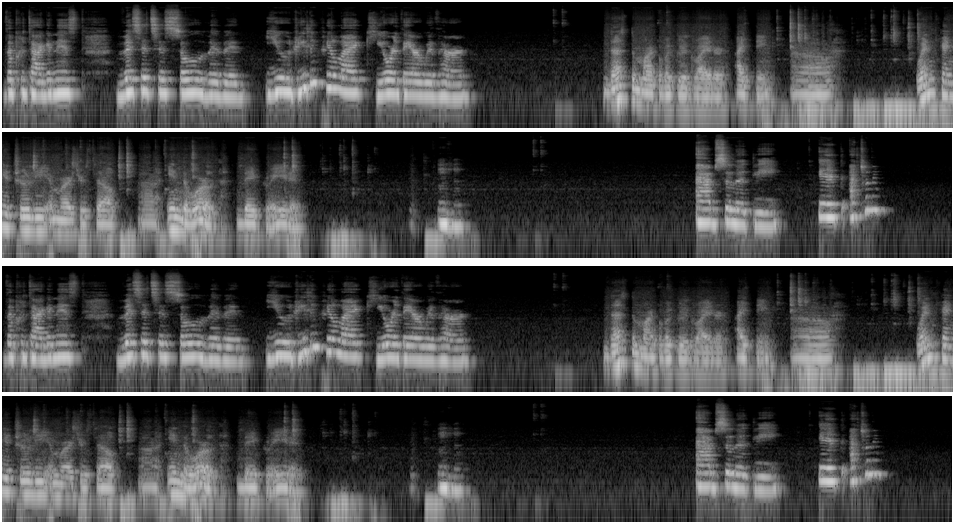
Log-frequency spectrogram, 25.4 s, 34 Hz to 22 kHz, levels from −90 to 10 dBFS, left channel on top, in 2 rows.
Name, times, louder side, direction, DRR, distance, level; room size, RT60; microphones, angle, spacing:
voice 1, 0.0-3.2 3.5-6.2 11.8-11.9 18.5-18.8 21.9-23.0 23.6-24.4, left 3 dB, 35° left, 1.5 m, -20 dB
voice 2, 8.0-10.3 10.5-11.2 12.2-14.2 14.5-16.7, left 2 dB, 75° left, 1.3 m, -23 dB
5.3 x 2.6 x 3.6 m
head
